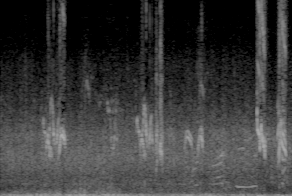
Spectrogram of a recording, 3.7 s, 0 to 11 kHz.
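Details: Osprey at the nest on 5 July 2016, first fish: scattered high, sharp whistled chirps in small clusters, ending with two louder squeaky notes, against a low rumbling background.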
